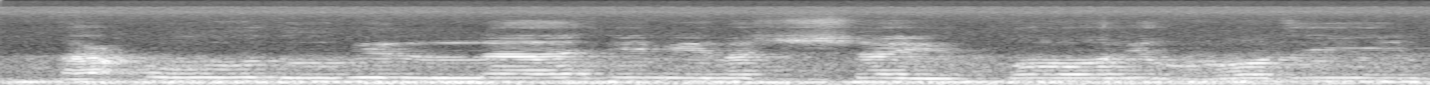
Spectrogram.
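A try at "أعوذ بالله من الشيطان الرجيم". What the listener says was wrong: Huruf la tipis ya, la. Jadi harus keluar lidahnya. Kalau belum keluar lidahnya belum tepat. La li lu. A'udzu billahi minasy syaithanir rajim. Nirro tidak pecah. Nirrojim.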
